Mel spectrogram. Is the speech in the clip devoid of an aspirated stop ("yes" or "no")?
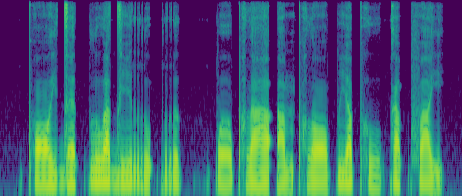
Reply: no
